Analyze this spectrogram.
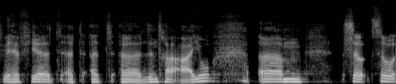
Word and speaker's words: aiio: And this is our ongoing journey here at aiio, also to change the process of selling a B2B tool online. Okay, that's an interesting approach. Yeah, great. You already mentioned the name of the tool. It's aiio, as I learned.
